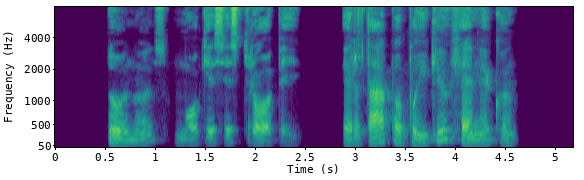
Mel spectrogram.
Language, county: Lithuanian, Klaipėda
